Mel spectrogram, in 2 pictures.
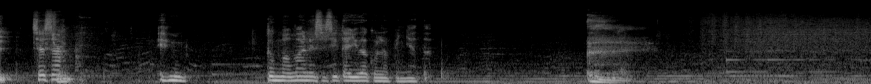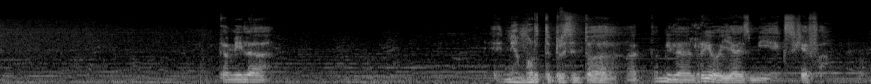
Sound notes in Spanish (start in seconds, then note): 5.9 Carraspea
